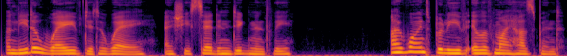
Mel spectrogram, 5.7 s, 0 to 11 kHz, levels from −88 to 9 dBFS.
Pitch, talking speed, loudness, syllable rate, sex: 175 Hz, 160 wpm, -17 LUFS, 5.6 syllables/s, female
